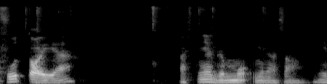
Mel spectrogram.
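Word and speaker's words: 太い: Ini bacanya bukan Atsu ya, kalau ini bacanya mah Futoi ya.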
